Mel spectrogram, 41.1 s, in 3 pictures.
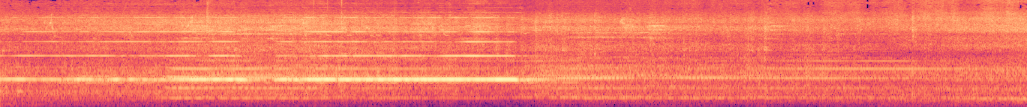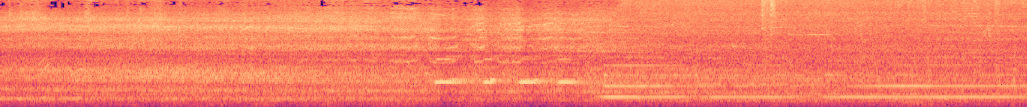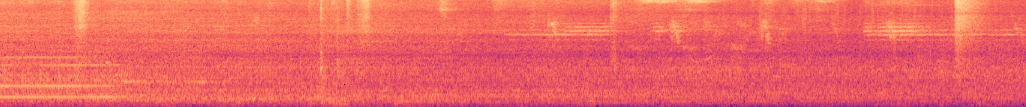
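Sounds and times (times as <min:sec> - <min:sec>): train horn toots and blast: 0:00.0 - 0:12.8, 0:18.0 - 0:29.2, 0:34.0 - 0:35.7, 0:38.8 - 0:41.0
electric train running past: 0:00.0 - 0:41.0.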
